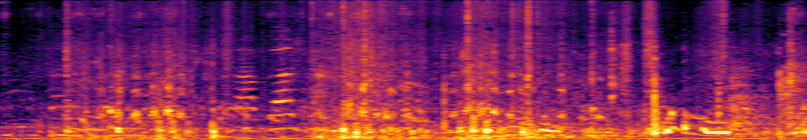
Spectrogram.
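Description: Pigeons from the Attari border area coo repeatedly at close range, with soft throaty calls recurring through the stretch, mixed with rustling and voices talking nearby.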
